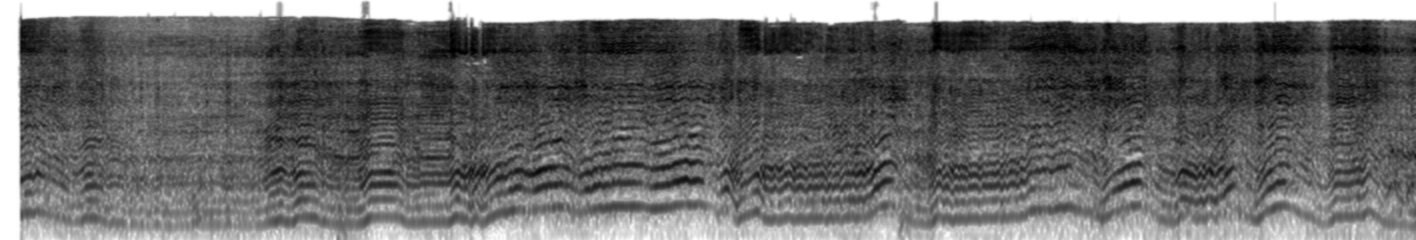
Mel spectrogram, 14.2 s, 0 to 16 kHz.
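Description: Small two-stroke nitro engine of a Reely Air Attack 1:8 RC buggy, repeatedly revving up and dropping back to idle as the buggy is driven. It settles to a steady idle near the end.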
